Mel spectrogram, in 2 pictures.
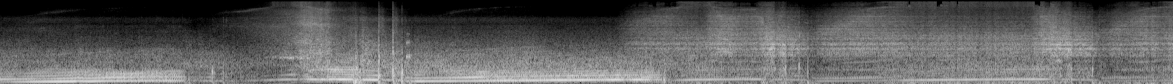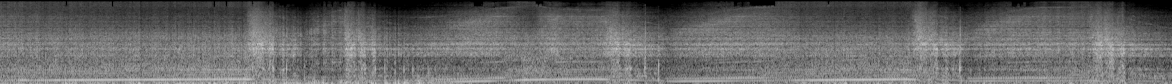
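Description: A 1.8T Seat Leon Cupra R with a non-resonated Miltech exhaust revs loudly and close, its engine note climbing and falling through repeated pulls and gear changes, with tire squeal and no talking over it.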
